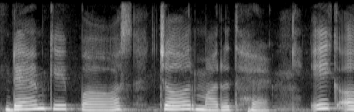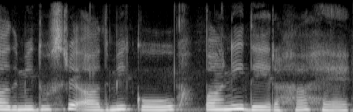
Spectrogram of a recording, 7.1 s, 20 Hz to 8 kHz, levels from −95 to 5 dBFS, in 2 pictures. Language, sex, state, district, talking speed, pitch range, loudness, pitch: Hindi, female, Uttar Pradesh, Lalitpur, 125 wpm, 215-250 Hz, -15 LUFS, 230 Hz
